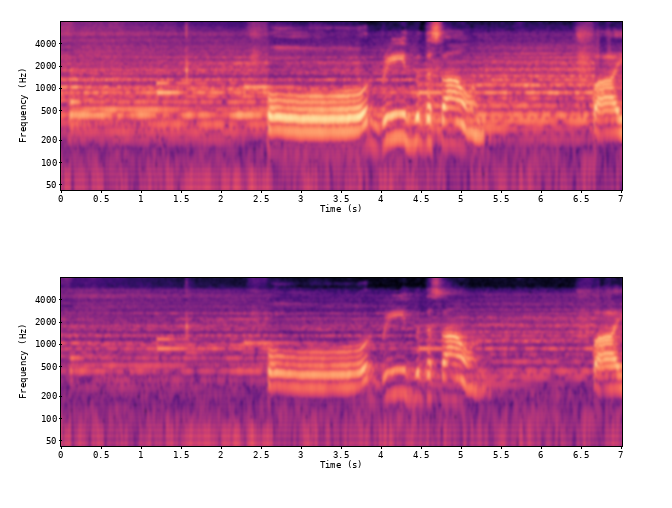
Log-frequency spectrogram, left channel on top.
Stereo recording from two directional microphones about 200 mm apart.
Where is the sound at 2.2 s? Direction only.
50° left (ahead or behind).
